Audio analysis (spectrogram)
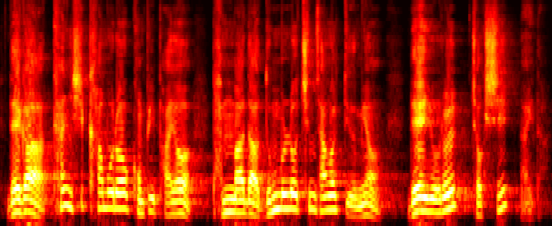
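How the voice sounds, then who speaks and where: Forties guy preaching a sermon, earnest and pleading, gets fervent. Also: fairly high pitch. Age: 40s. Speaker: pastor. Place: church hall.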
